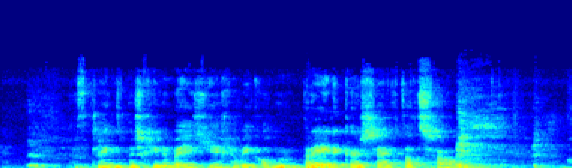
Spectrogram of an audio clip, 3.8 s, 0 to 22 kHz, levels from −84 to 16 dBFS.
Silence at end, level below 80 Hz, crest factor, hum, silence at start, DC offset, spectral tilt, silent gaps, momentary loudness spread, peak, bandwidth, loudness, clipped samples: 0 s; -46 dBFS; 18 dB; none; 0.15 s; under 0.1%; -5.5 dB/octave; none; 17 LU; -8 dBFS; 14 kHz; -24 LUFS; under 0.1%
